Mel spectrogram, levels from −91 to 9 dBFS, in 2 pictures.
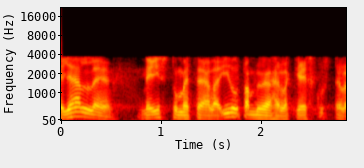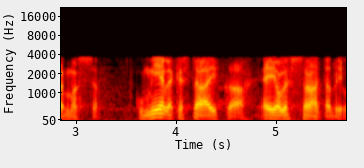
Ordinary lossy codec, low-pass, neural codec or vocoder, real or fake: none; 3.6 kHz; codec, 24 kHz, 3 kbps, HILCodec; fake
